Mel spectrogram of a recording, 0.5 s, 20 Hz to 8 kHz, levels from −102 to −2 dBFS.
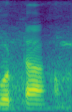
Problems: constant background noise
